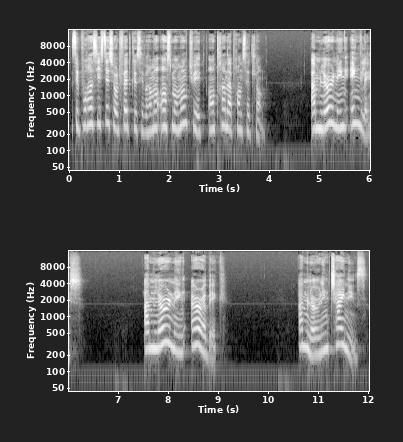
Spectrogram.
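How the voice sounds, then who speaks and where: High-voiced woman teaching English slowly. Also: a little mellow. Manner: slow, careful model pronunciation of example phrases. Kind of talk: language lesson with example phrases.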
